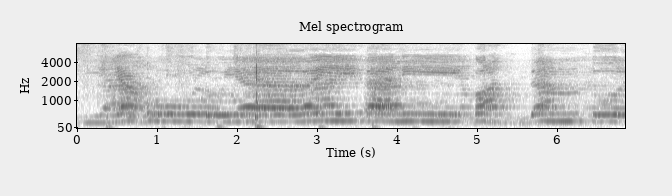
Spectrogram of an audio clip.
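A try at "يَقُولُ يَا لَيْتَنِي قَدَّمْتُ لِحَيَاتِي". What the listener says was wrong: Qaddamtunya, off-nya jangan berubah, sama takarannya. Yaqulu qaddamtu harus sama takarannya ya. Benturan dari pangkal lidah ke langit-langit itu sama ya.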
